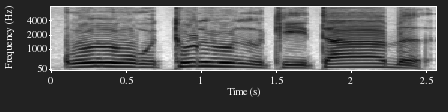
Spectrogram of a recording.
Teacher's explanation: Nah, U di situ itu merupakan mad asli dibaca dua harakat.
